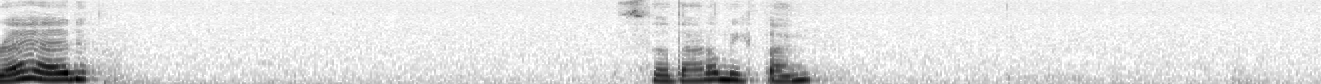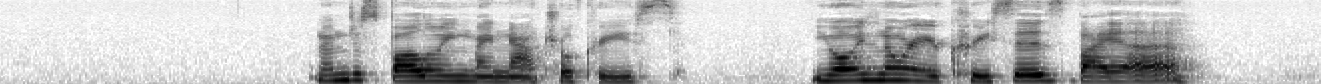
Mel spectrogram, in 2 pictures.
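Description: A woman talks calmly and close to a microphone, in short bursts with pauses.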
